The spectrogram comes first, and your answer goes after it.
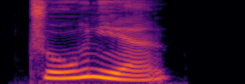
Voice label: "逐年", Chinese

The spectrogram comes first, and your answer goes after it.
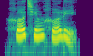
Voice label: "合情合理", Chinese

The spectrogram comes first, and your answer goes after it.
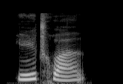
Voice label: "渔船", Chinese

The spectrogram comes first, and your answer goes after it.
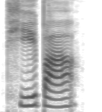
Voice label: "提拔", Chinese

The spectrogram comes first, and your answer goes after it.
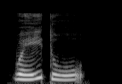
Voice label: "唯独", Chinese

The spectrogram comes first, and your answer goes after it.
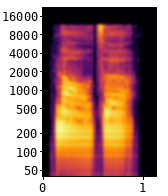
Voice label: "脑子", Chinese

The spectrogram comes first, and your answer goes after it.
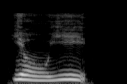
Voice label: "友谊", Chinese

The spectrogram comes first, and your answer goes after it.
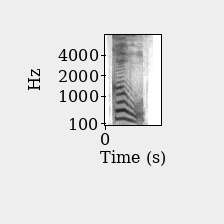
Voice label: "歌舞", Chinese

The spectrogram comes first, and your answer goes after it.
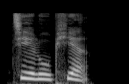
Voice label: "纪录片", Chinese; jì lù piàn; newsreel

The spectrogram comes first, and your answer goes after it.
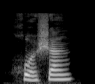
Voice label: "火山", Chinese; huǒ shān; volcano

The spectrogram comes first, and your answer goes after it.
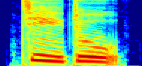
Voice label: "季度", Chinese

